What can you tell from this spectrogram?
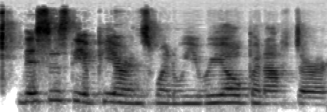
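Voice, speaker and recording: The woman's voice sits at a fairly high pitch and is somewhat breathy. Her intonation is fairly even. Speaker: periodontal surgeon presenting cases. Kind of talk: online case presentation. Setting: video call.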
